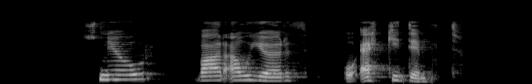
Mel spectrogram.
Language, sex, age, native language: Icelandic, female, 50-59, English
